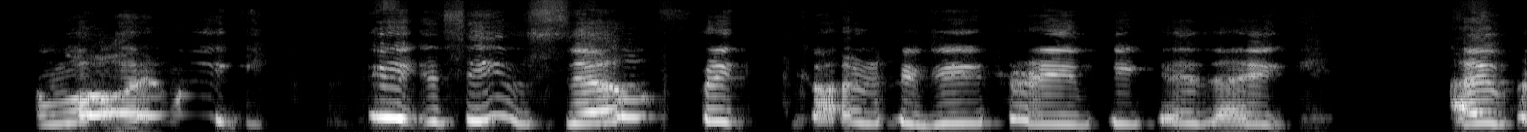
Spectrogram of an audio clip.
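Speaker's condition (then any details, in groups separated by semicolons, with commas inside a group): Cerebral palsy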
